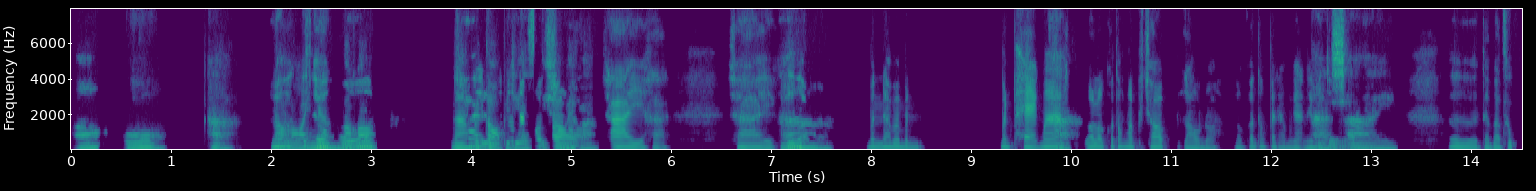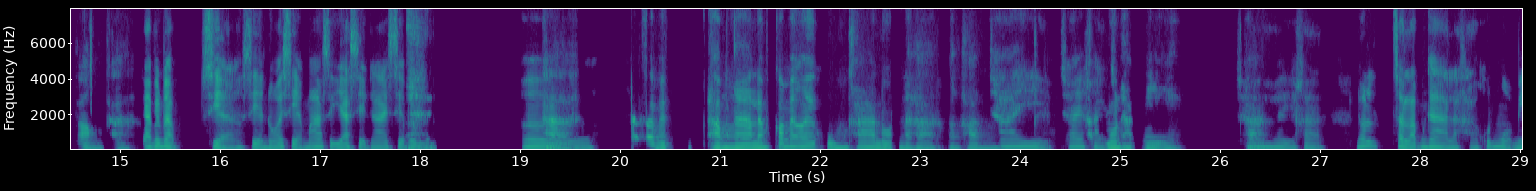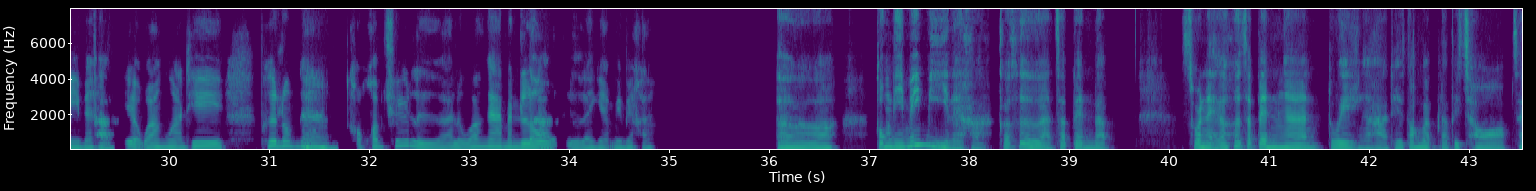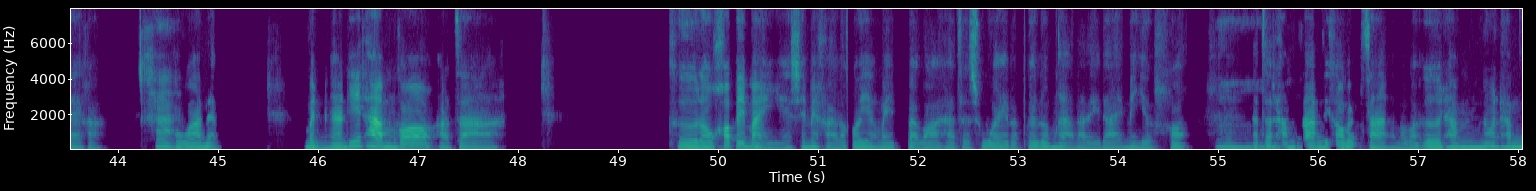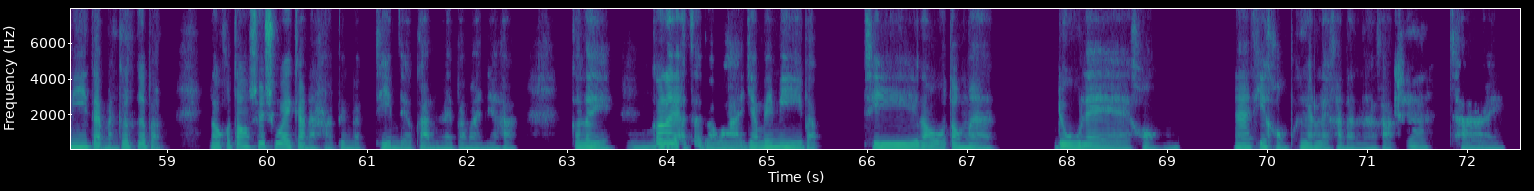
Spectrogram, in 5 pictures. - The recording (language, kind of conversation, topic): Thai, unstructured, คุณเคยรู้สึกท้อแท้กับงานไหม และจัดการกับความรู้สึกนั้นอย่างไร?
- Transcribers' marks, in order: tsk; chuckle; unintelligible speech; other background noise; tapping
